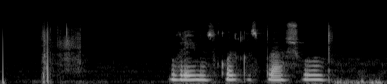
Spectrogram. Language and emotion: Russian, neutral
